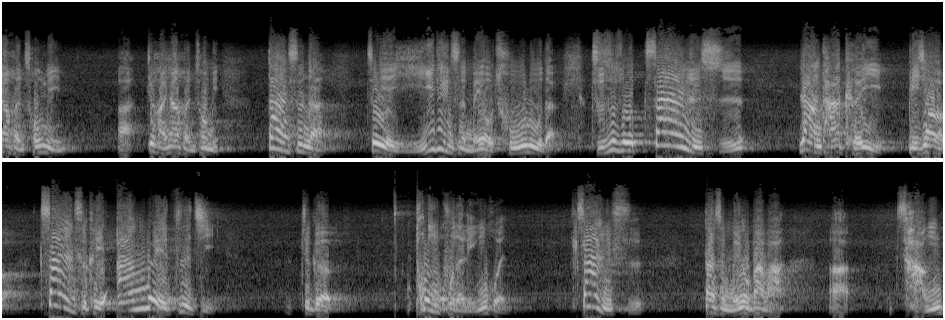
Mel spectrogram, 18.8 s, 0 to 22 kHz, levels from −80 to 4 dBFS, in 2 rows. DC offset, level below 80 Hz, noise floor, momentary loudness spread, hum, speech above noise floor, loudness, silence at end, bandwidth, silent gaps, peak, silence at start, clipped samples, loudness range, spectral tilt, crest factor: under 0.1%; -62 dBFS; -46 dBFS; 14 LU; none; 25 dB; -21 LUFS; 0 s; 12.5 kHz; none; -10 dBFS; 0 s; under 0.1%; 4 LU; -1.5 dB/octave; 12 dB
